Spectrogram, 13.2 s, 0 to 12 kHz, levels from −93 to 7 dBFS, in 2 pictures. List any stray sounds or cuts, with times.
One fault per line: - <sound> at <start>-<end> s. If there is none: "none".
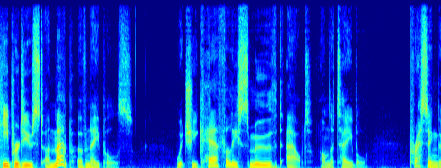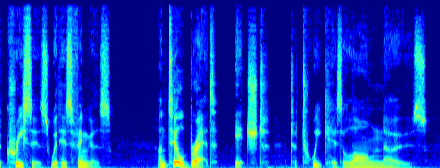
none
